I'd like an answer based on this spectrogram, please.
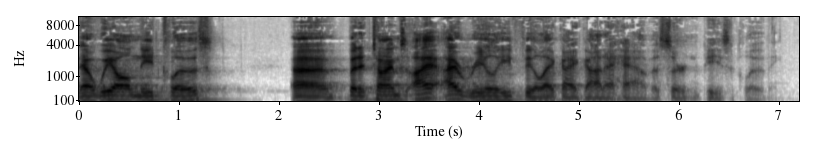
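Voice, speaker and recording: A man with an American accent speaks at a moderate pace in a medium pitch, his pitch moving in an ordinary way, with audible echo in the room. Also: big swings in loudness. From Southern California (Southeast LA). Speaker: pastor. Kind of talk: sermon. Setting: church.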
